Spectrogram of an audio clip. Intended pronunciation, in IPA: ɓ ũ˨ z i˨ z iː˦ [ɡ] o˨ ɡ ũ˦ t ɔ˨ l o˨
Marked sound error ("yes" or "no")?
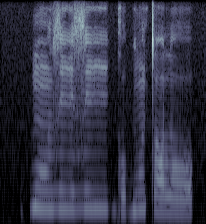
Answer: no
